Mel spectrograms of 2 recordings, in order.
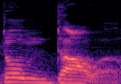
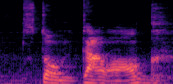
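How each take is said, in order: First: The name sounds like 'Dara'. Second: The name does not sound like 'Dara'. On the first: The speaker calls it right. "it's really Storm Dawa, like Dara O'Brien" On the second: The speaker calls it wrong. "or however you're meant to pronounce it"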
